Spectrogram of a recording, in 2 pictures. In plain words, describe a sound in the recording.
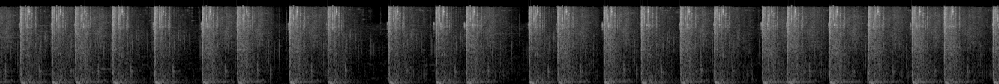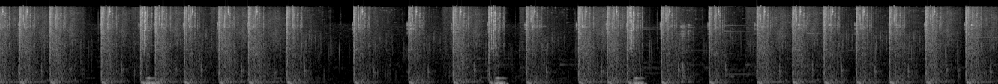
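A suppressed pistol fires in quick succession in a video game.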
